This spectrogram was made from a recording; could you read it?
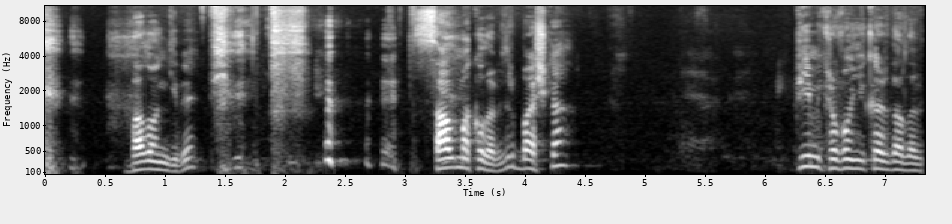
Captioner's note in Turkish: kahkaha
